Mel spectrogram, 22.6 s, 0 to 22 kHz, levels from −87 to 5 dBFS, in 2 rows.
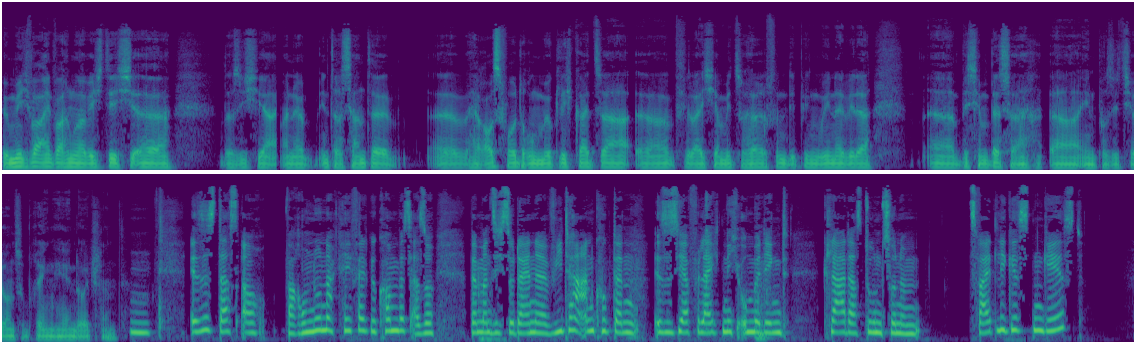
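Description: No faults can be heard anywhere in this recording.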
